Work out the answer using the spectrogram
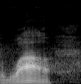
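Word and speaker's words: wau: Literally is pronounced wow.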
